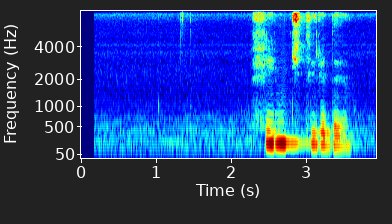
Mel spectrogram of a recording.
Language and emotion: Russian, neutral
